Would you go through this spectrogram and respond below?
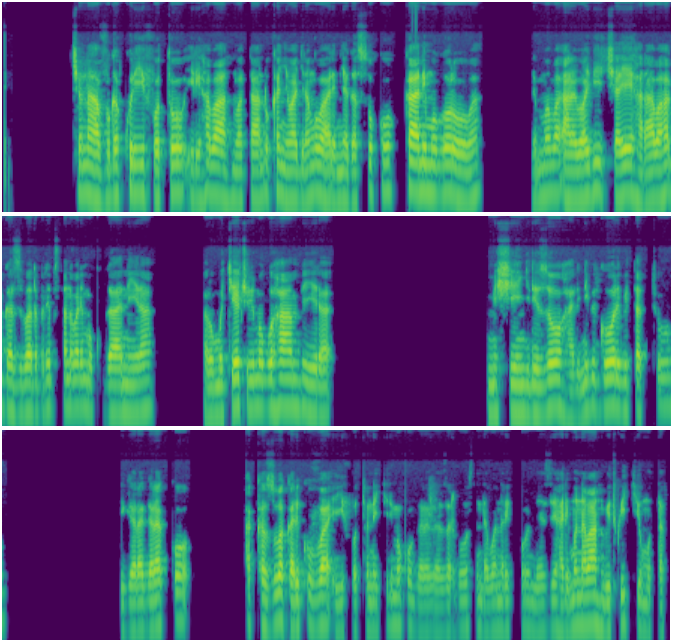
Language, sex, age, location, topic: Kinyarwanda, male, 25-35, Musanze, finance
